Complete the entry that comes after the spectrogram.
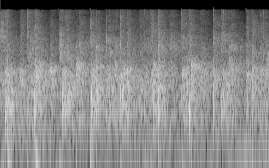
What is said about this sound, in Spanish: Ahora sí, un fuerte aplauso a todas las naciones. Fuerte aplauso a todas las naciones.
